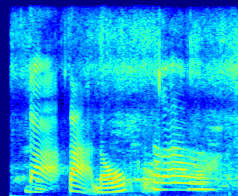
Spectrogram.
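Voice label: "da4lou2", Mandarin Chinese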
